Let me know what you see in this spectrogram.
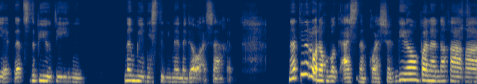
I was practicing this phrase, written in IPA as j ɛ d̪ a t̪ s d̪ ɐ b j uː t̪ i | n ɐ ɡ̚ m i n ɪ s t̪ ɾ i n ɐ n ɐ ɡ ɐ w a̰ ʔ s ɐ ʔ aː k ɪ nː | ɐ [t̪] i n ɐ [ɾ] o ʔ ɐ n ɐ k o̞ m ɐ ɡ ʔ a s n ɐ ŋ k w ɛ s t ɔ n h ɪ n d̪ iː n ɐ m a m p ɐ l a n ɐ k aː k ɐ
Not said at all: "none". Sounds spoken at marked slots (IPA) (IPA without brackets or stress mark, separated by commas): t̪, ɾ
